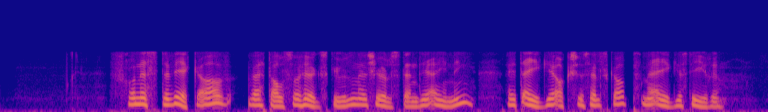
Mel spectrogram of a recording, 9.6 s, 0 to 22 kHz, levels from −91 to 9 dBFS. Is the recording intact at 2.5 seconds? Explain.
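Yes, the audio at 2.5 seconds is intact, with the speech carried cleanly through G.711 telephone coding and nothing heard above about 3.8 kHz.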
